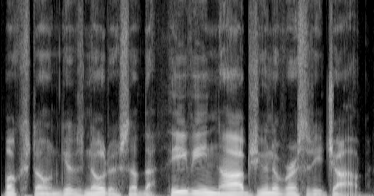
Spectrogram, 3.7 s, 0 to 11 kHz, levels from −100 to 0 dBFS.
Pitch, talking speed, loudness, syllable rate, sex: 100 Hz, 145 wpm, -18 LUFS, 5.4 syllables/s, male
